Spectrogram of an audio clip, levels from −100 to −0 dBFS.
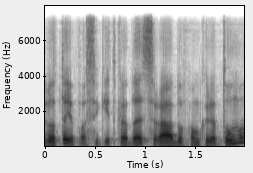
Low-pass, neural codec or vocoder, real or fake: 7.2 kHz; codec, 16 kHz, 0.7 kbps, FocalCodec; fake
